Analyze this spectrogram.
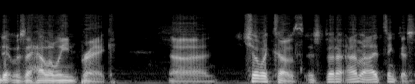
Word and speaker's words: Chillicothe: Chillicothe. I think that's how you say that. I'm from Ohio, and I don't even know how to pronounce that fucking thing. Chillicothe.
